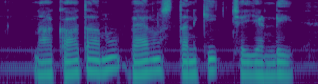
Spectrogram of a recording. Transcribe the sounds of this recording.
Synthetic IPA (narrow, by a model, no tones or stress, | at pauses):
naːkaːt̪aːnubaːlɐnst̪ɐnikit͡ʃɛjːɐɳɖi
